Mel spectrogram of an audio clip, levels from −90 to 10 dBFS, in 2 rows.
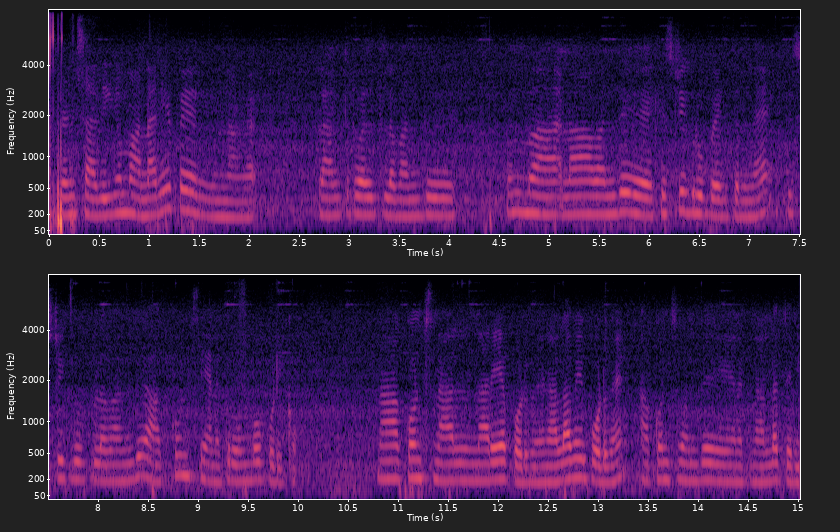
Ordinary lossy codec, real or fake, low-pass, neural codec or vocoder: none; real; none; none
